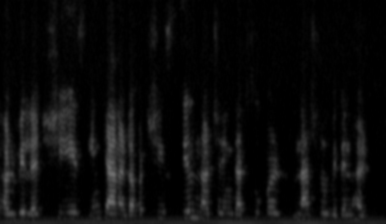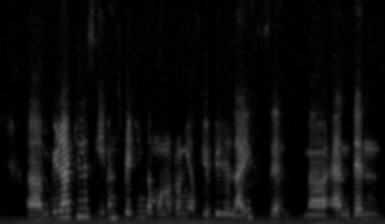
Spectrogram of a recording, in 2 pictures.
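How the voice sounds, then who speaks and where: A woman's voice: mid-range voice, slight background noise, poor audio. A woman finishing an academic literature presentation, speaking reflectively with frequent "uh" fillers. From Bangladesh. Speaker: graduate student presenter.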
